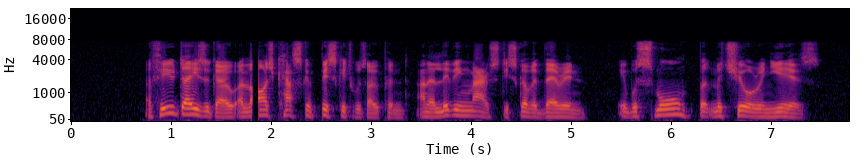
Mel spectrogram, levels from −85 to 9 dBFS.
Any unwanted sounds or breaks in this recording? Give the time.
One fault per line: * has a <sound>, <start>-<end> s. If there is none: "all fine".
* has a dropout, 1.8-1.9 s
